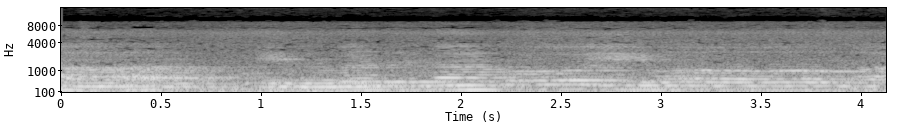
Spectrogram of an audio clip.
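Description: A single voice chanting a melodic devotional recitation, holding long notes that rise and fall in pitch.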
